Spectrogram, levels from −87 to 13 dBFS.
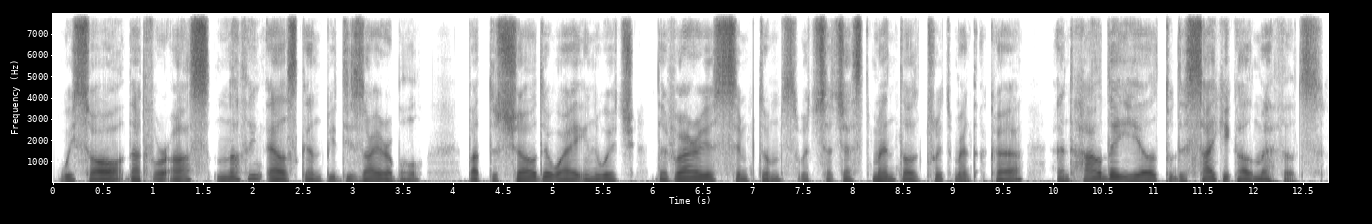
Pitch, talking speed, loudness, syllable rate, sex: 110 Hz, 155 wpm, -22 LUFS, 4.1 syllables/s, male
